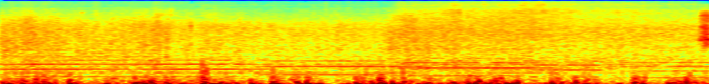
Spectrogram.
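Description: Strong wind roars while sailing a boat in the video game Valheim, a loud, constant gusty rush with low buffeting and faint tonal hums, no speech.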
